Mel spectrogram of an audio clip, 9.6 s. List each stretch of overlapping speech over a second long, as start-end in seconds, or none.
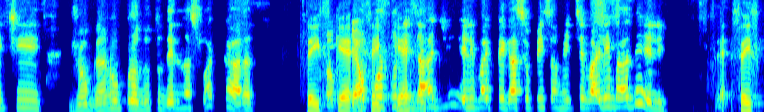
4.0-5.5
